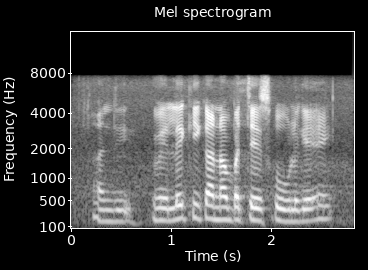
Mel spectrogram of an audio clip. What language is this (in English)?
Punjabi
